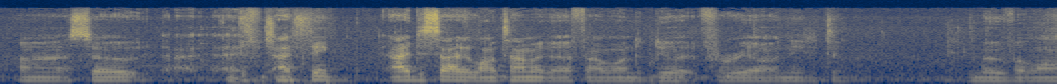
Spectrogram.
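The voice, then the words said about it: Georgia Southern US accent. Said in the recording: “I knew he was from Georgia. ... I could tell from the accent”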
